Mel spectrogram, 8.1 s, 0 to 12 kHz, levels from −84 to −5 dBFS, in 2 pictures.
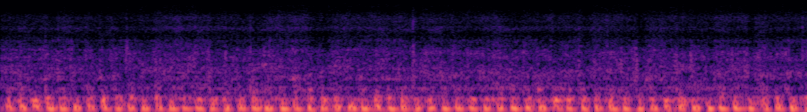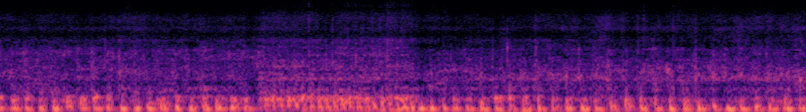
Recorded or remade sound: remade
